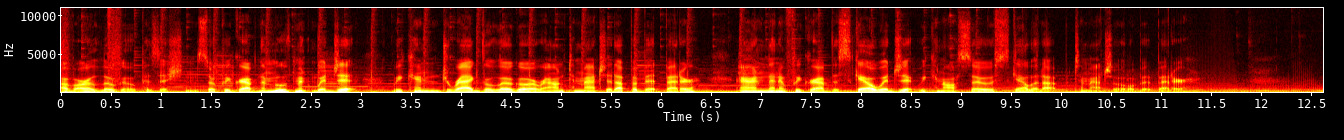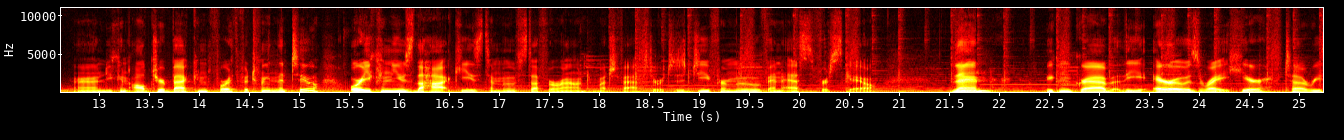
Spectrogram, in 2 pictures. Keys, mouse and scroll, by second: 1.8 click, 3.3 click, 7.8 click, 9.3 click, 12.3 click, 13.4 click, 15.4 g, 16.8 s, 17.8 s, 20.2 g, 22.0 shift+middle click, 23.6 click, 24.6 g.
